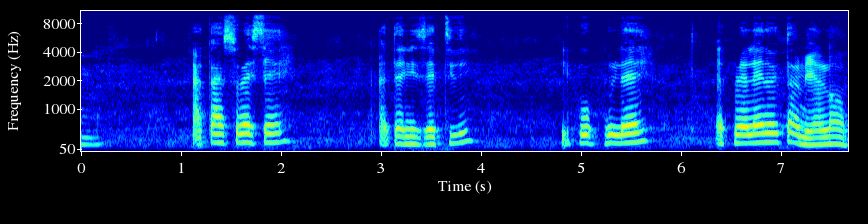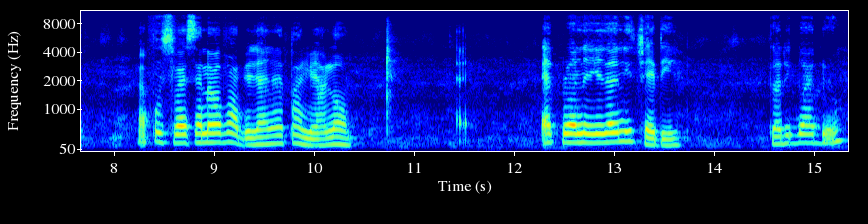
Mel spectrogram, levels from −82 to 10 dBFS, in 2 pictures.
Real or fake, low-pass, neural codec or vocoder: fake; 9.9 kHz; codec, 24 kHz, 1 kbps, SNAC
